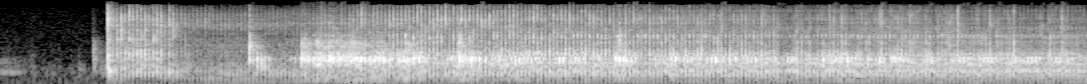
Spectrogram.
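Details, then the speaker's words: Coffee machine under repair, tank sensor tricked with a magnet, pump tested after possible airlock; click then steady buzzing rattle of a vibratory pump pushing water out; normal pump operation. "okay well that looks like it's working fine that's spitting water out"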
